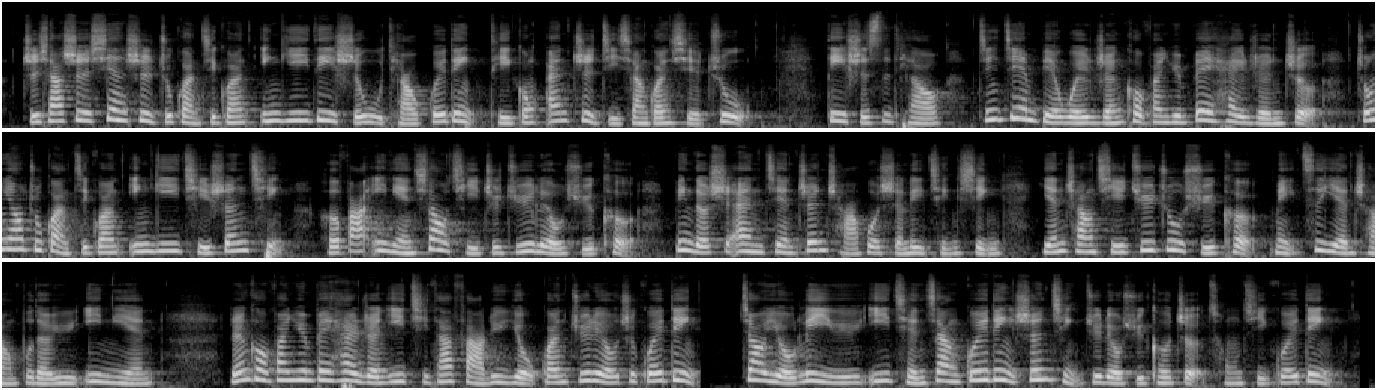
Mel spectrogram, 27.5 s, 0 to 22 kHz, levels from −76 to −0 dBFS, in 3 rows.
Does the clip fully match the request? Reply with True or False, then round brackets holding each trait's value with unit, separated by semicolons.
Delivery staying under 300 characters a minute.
True (285 characters per minute)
